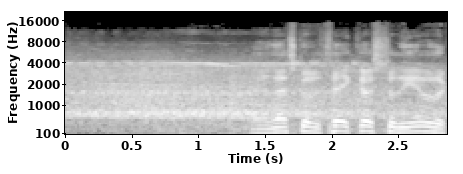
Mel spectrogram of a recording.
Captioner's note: whistle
